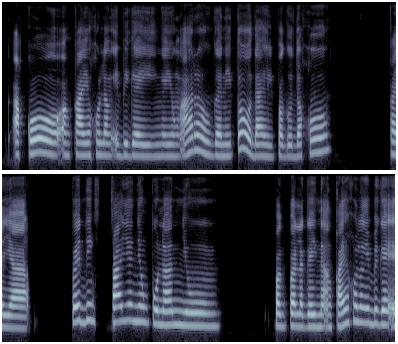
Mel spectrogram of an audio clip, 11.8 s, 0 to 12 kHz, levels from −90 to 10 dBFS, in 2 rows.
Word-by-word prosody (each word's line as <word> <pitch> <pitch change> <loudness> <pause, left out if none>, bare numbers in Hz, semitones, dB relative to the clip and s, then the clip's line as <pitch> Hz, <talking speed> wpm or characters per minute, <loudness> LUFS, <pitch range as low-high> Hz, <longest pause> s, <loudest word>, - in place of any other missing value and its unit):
Ako, 230 +1 +4
ang 210 -1 -3
kaya 210 -1 +2
ko 215 +1 -6
lang 210 -1 -3
ibigay 200 -1 -3
ngayong 195 0 -7
araw 265 -1 +1
ganito 205 +10 0
dahil 195 -1 -2
pagod 190 -1 -5
ako. 250 +8 -2 0.9
Kaya 205 -3 +3 0.6
pwedeng 305 +1 +1 0.2
kaya 300 +2 +4
niyong 300 -2 -3
punan 250 -2 +1
yung 230 -2 -1 0.8
pagpalagay 220 -1 +2
na 215 0 0
ang 215 - -6
kaya 230 +6 +3
ko 300 +1 -1
lang 290 - 0
ibigay 260 -1 +2
225 Hz, 125 wpm, -23 LUFS, 205-260 Hz, 0.9 s, Ako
